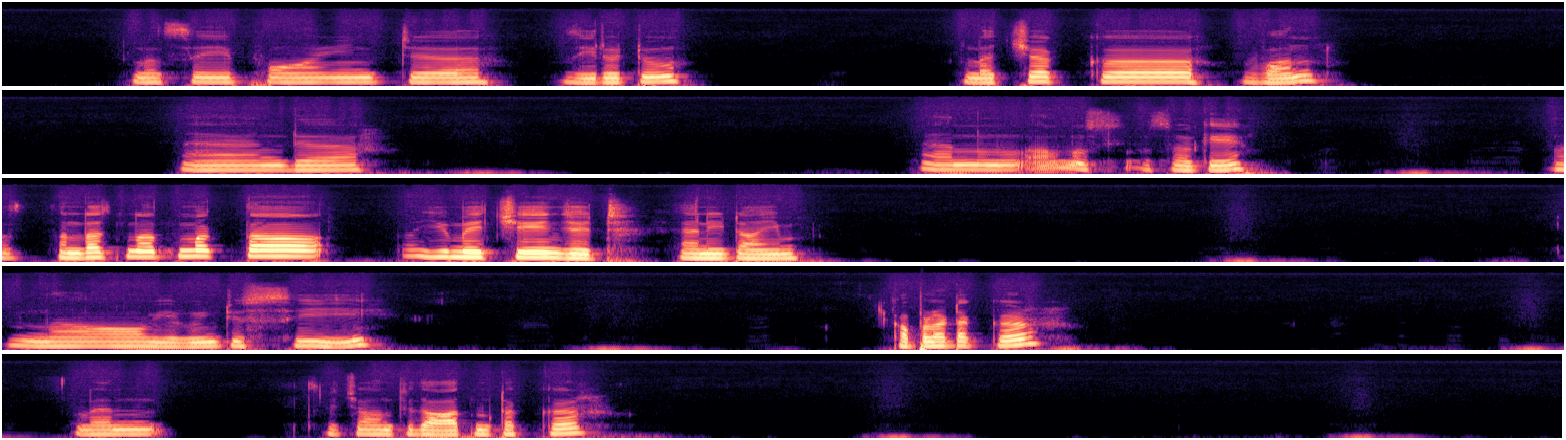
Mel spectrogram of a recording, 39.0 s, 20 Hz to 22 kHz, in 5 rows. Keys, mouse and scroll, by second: 3.5-4.5 drag, 32.0-35.0 drag, 35.4-37.4 drag.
